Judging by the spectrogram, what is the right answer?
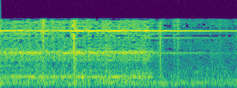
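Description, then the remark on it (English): A telephone bell rings with a bright metallic trill, fairly quiet, its rapid strikes sounding in short bursts with no one speaking. “Well, aren't you going to answer it?”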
